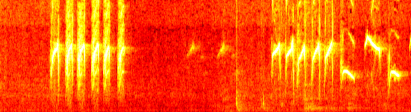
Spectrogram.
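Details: Calls of a female cinereous tit used for luring: a rapid string of six sharp, high notes, a short silence, then another fast series ending in descending whistled slurs.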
